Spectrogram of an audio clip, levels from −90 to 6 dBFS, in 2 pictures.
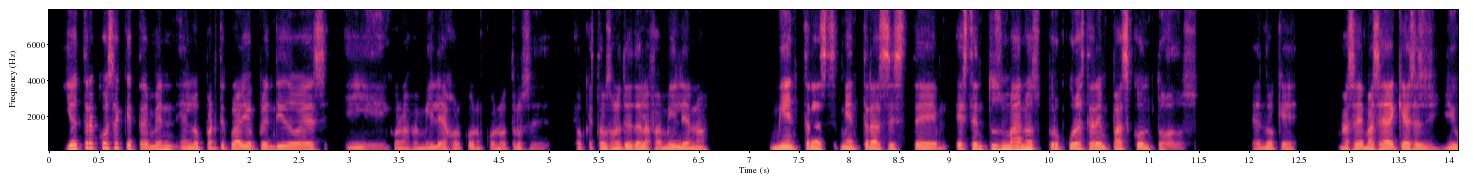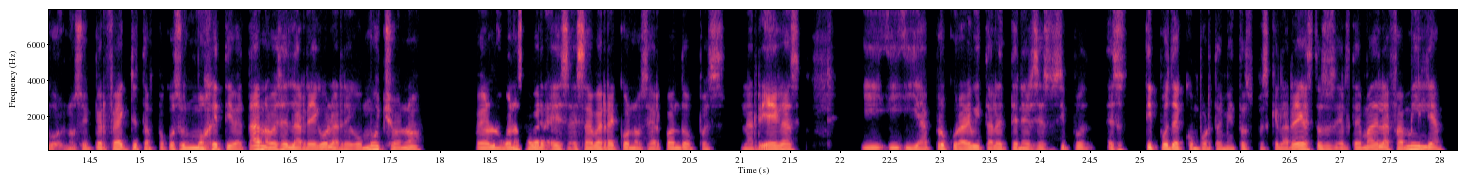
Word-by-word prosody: Y 190 - +4
otra 240 +5 +2
cosa 250 0 +2
que 200 - -1
también 175 +3 -1
en 150 - -1
lo 130 -4 0
particular 135 +4 0
yo 170 - +4
he - - -5
aprendido 170 +2 0
es 175 -4 -2
y 110 -7 -5
con 115 +3 -6
la 110 - -6
familia, 130 +9 -2
mejor 120 -4 -5
con 125 -3 -4
con 110 0 -7
otros, 110 0 -7 0.4
o - - -6
que - - -11
estamos 125 -1 -1
hablando 125 +1 +2
de 130 - +3
la 125 - +1
familia, 130 +3 +2
¿no?, 140 0 -2 0.6
mientras 145 0 +3
mientras, 145 -2 +3
este, 130 -4 +1
esté 145 +4 +3
en 165 -1 -2
tus 190 +1 +1
manos, 190 +1 +4
procura 150 +3 +1
estar 160 +2 +1
en 155 -3 +3
paz 145 -2 +3
con 150 -4 0
todos. 90 -4 -9 0.5
Es 115 0 -6
lo 135 +1 0
que 110 -5 -5 0.4
más 125 +3 +1
allá 150 - +4
más 140 -1 +4
allá 150 - +5
de 145 - +3
qué 135 - +2
haces, 135 0 +2 0.2
digo, 115 -7 -1
no 100 +2 -9
soy 120 - -3
perfecto 140 +5 0
y - - -7
tampoco 115 +3 -5
soy 130 0 +1
un 130 - +4
monje 135 +3 +4
tibetano, 140 - +1
a 125 - +3
veces 145 +4 +2
la 130 -3 +3
riego, 115 +9 +1
la 140 -6 +1
riego 110 +2 -3
mucho, 135 -4 +1
¿no?, 145 +1 -2 0.5
pero 125 -1 +1
lo 120 -2 +1
bueno 125 +4 +2
saber 140 0 0
es 130 -4 +1
saber 130 +2 +1
reconocer 115 -5 -2
cuando, 130 -4 -1
pues, 105 -2 -8
la 105 - -6
riegas 135 +8 +2 0.6
y 125 +1 -2
y 130 0 -1
y 125 - 0
a 115 - -4
procurar 125 -4 0
evitarle 120 -1 +1
de - - -11
tener 120 0 -1
esos 110 -2 -4
tipos 115 +1 -5 0.2
esos 125 +1 -2 0.2
tipos 140 +2 +2
de 135 -2 +4
comportamientos, 105 0 -5
pues, 105 -2 -8
que 115 - -7
la 115 - -4
riegues. 155 -1 +3
Entonces, 125 -2 -3
el 115 -4 -6
tema 135 +6 -1
de 160 - +1
la 155 -2 +1
familia, 150 0 +1
130 Hz, 220 wpm, -23 LUFS, 120-150 Hz, 0.6 s, allá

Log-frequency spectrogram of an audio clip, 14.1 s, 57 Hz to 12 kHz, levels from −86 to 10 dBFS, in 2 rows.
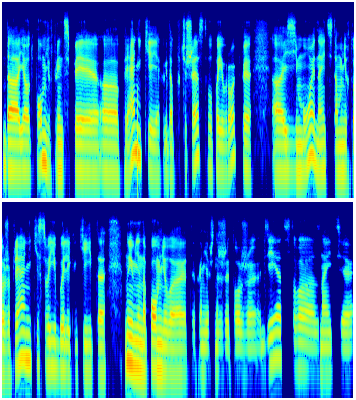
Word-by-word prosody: Да, 130 -2 +8
я 125 +1 +4
вот 125 -2 -1
помню, 145 -2 +1
в - - -27
принципе, 120 -1 +2
э, 120 -1 +3
пряники. 175 +1 +1
Я, 115 -1 -1
когда 120 0 -4
путешествовал 130 - -2
по 125 - 0
Европе, 125 +1 0 0.4
э, 120 0 +3
зимой, 125 +9 0
знаете, 125 -2 -3
там 120 0 -2
у 120 - 0
них 120 -3 -4
тоже 115 -1 -1
пряники 165 +6 0
свои 135 -1 -2
были 125 -1 -1
какие-то. 120 0 -2 0.4
Ну 160 - +3
и 150 - +8
мне 135 -1 +3
напомнило 125 -1 +3 0.2
это, 110 0 -6
конечно 115 0 -7
же, 115 0 -7
тоже 115 -1 -5
детство, 130 -5 -3
знаете, 115 0 -5
125 Hz, 145 wpm, -25 LUFS, 115-130 Hz, 0.4 s, Да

